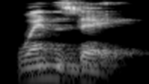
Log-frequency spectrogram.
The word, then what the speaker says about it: Wednesday: Another crazy word is Wednesday. It's very common word, but it's not pronounced like it's spelled. The D is silent and the E is silent, too. Wednesday.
